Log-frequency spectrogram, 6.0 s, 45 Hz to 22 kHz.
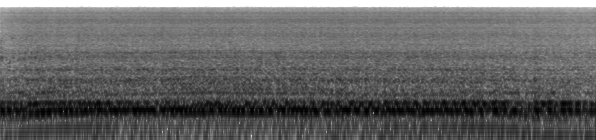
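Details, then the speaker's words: Suzuki GS850 four-cylinder scrambler after sitting all summer, oil leak fixed and correct main jets fitted, idling a while after a sticking float was tapped free: steady even idle, smooth low hum, no misses, knocks or hunting; battery charging to nearly 12 V; normal idle. "The bike has been idling for quite a while now, and I think the battery's charged up."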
